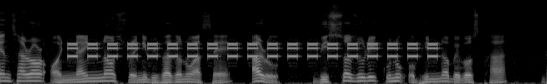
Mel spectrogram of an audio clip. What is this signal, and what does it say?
Telephone call progress tone (North American plan), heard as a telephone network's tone, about 1400, 2050, 2450, 2600 Hz, 0.1 s on and 0.1 s off, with speech in Assamese. Off-hook warning tone.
